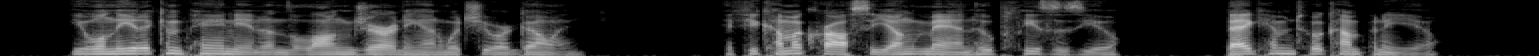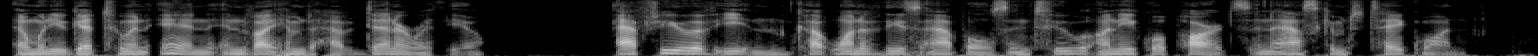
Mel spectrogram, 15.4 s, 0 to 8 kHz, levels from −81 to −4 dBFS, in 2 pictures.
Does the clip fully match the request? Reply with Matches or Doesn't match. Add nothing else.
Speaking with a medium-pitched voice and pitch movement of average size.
Doesn't match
